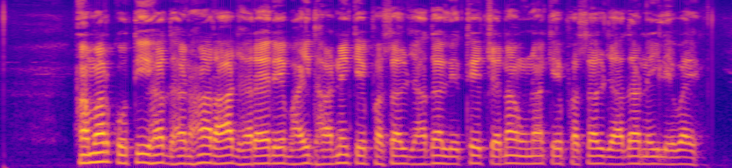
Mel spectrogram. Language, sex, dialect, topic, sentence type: Chhattisgarhi, male, Western/Budati/Khatahi, agriculture, statement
